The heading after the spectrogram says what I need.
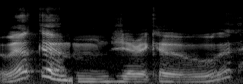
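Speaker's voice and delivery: put-on cackling, cackly old crone voice. A game master voices a crone greeting the new arrival: cackling crone voice. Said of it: "As she cackles in laughter".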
